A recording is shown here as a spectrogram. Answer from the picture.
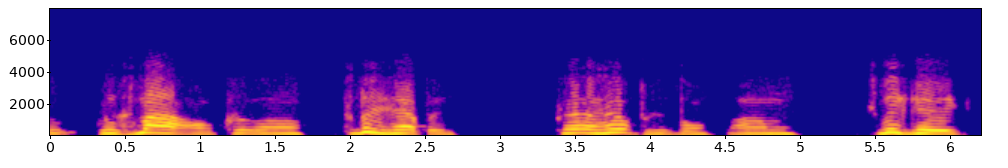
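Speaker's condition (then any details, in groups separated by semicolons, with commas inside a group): Cerebral palsy; from birth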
